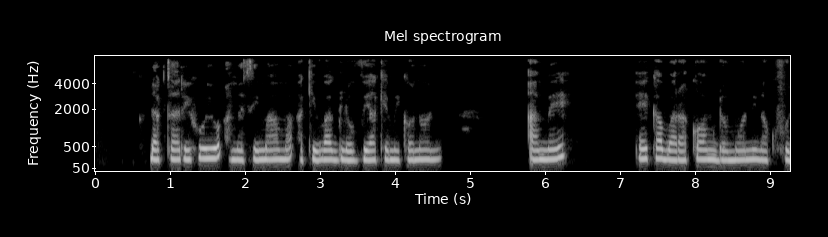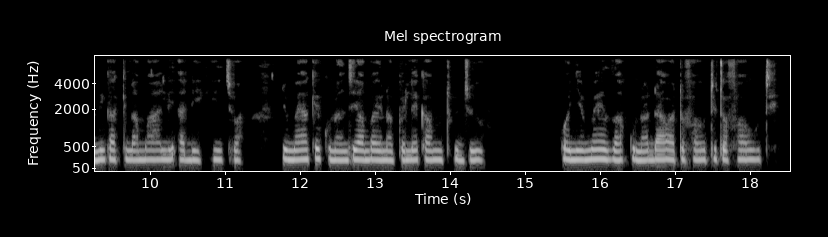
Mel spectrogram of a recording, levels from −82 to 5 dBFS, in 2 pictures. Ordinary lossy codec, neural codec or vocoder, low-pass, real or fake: AAC, 48 kbps; none; 7.2 kHz; real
